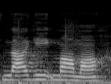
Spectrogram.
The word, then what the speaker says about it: nagymama: And I know when you pronounce it nagymama, it sounds like an N-A-D, but it's not. It's Nagi Mama, which is made for short nagymama.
